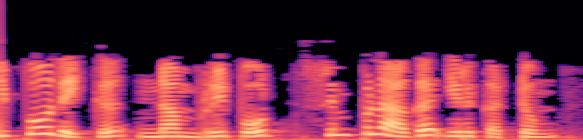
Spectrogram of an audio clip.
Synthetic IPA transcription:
ɪpːoːðɐɪkːɯnɐmrɪpːoːɾʈ̚ | sɪmpɯlaːɣɐʔɪɾɯkːɐʈːɯm

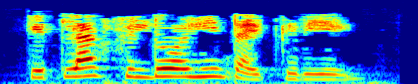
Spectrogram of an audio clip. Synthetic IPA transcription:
ket̪lakfʰilɖoəɦĩʈaip̚kəɾie

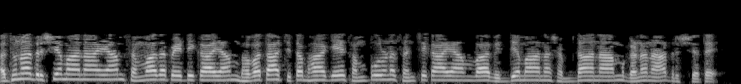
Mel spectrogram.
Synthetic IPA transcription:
ɐd̪ʱunaːd̪ɾɪʃjɐmaːnaːjaːmsɐ̃mʋaːd̪ɐpeːʈikaːjaːmbʱɐʋɐt̪aːt͡ʃit̪ɐbʱaːɡeːsɐmpuːɾɳɐsɐɲt͡ʃikaːjaːmʋaːʋid̪jɐmaːnɐʃɐb̚d̪aːnaːmɡɐɳɐnaːd̪ɾɪʃjɐt̪eː

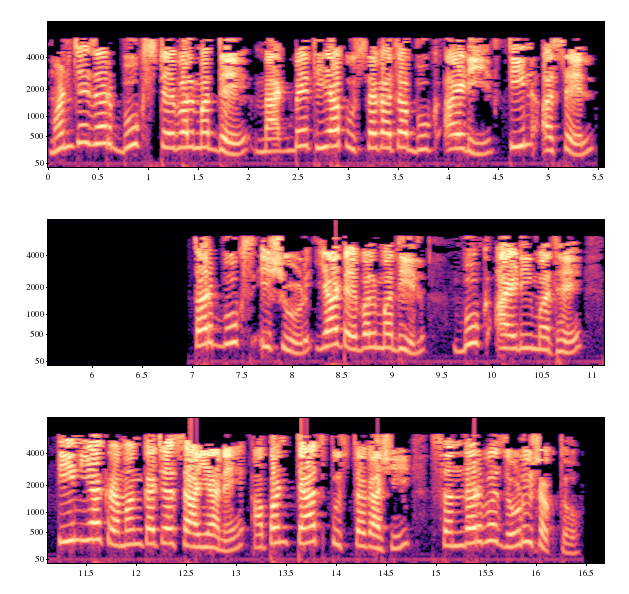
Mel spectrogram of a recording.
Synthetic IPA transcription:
m̤əɳd͡zed͡zəɾbuksʈebəlməd̪ʱːjemæk̚bet̪ʰjapust̪əkat͡sabukajɽiːt̪iːnəsel | t̪əɾbuksiɕuːɽjaʈebəlməd̪ʱiːl | bukajɽiməd̪ʱːje | t̪iːnjakɾəmãŋkat͡ɕjasaɦjaneapəɳt̪jat͡spust̪əkaɕiː | sənd̪əɾbʱəd͡zoɽuːɕəkt̪o

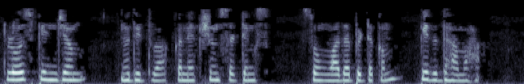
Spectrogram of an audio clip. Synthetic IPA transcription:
kloːspiɲd͡ʒɐm | nud̪it̪ʋaːkɐnekʂɐnseʈiŋɡsː | ɐ̃w̃ʋaːd̪ɐpiʈɐkɐmpid̪ɐd̪ʱaːmɐɦɐ̆

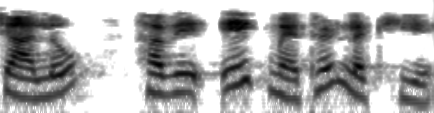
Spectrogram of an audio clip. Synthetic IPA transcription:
t͡ʃaːlo | hɐʋeeːkmɛːt̪ʰəɽlɐkʰieː

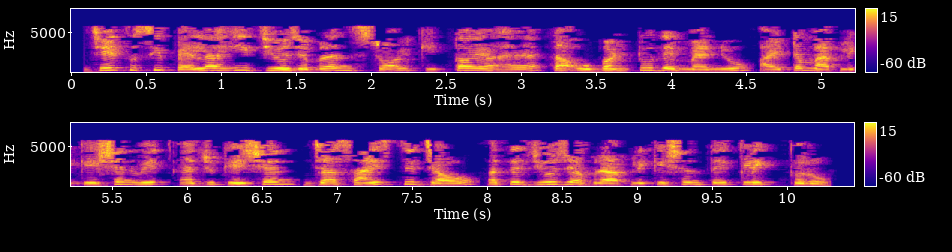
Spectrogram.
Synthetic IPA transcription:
d͡ʒeːt̪ʊsĩːpɛːlãːɦiːd͡ʒijoːd͡ʒəbɾaɪnsʈɔːlkiːt̪aɦʊjaːɦɛːt̪ãʔʊbə̃ɳʈud̪eːmɛːnjuːaːɪʈəmɛːplɪkeːʃənʋɪt͡ʃɛːd͡ʒʊkeːʃənd͡ʒãːsaːɪ̃nst̪ed͡ʒaːoət̪eːd͡ʒijoːd͡ʒabɾaɛːplɪkeːʃənt̪eklɪkːəɾoː

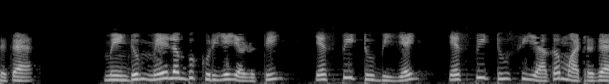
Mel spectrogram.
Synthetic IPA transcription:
ɯɣɐ | miːɳɖɯmːeːlɐmbɯkːʊɾɪjɐɪɐɻɯt̪ːi | ɛspiʈuːbiɐɪ | ɛspiʈuːsijaːɣɐmaːʈrɯɣɐ

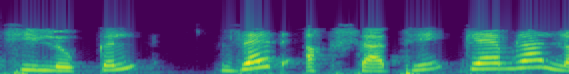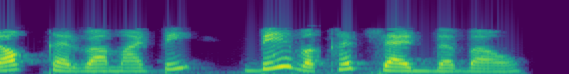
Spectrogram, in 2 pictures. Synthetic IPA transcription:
t͡ʃʰiloːkəl | zɛːɖəksat̪ʰekɛːmɾalɔːkːəɾʋamaːʈe | beːʋəkʰət̪zɛːɖ̚d̪ɐbaːo

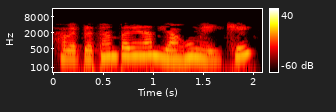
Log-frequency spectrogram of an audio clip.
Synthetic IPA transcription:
həʋepɾət̪ʰəmpəɾiɽ̃amjaɦumelt͡ʃʰe

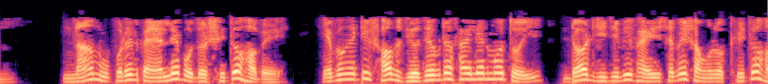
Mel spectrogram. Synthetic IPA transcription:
namupoɾeɾpɛnelepɾod̪oɾʃit̪oɦɔbe | eboŋeʈiʃɔbd͡ʑiod͡ʑebɾafʰajleɾmɔt̪oj | ɖɔɖd͡ʑid͡ʑibifʰajɾɦiʃebeʃɔŋɾokʰːit̪oɦ

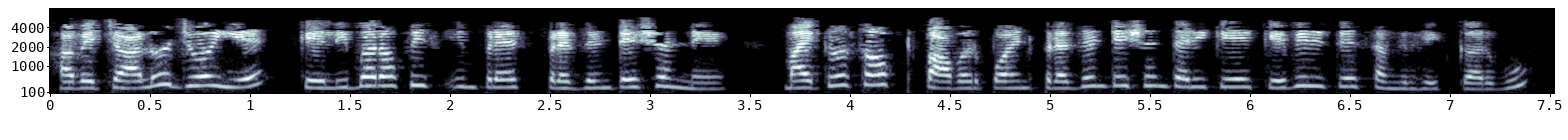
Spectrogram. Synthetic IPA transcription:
həʋet͡ɕalod͡ʑoiekelibəɾɔfisimpɾespɾezeɳʈeʃənːe | majkɾosɔfʰʈpaʋəɾpɔiɳʈ̚pɾezẽɳʈeʃənt̪əɾiːkekeʋiɾit̪esə̃ŋɡɾəɦit̪kəɾʋũː

